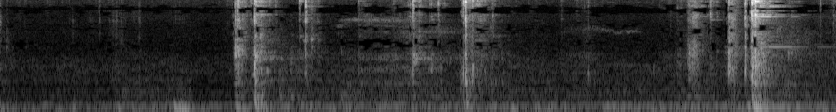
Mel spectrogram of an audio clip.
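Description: BMX bike hopped on its rear wheel along a concrete curb: a string of sharp knocks and metallic rattles as the rear tyre lands and the bike's parts shake, with the loudest knock near the end.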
